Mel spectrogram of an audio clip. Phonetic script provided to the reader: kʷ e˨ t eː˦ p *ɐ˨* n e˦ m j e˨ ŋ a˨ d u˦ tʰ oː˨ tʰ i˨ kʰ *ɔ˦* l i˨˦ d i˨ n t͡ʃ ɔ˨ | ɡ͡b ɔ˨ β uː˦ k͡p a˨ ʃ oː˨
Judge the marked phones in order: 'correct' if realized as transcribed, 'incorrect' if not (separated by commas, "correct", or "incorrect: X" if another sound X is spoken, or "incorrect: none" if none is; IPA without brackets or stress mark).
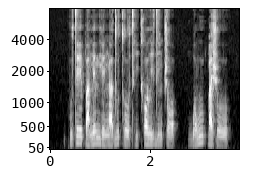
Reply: incorrect: a˨, correct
